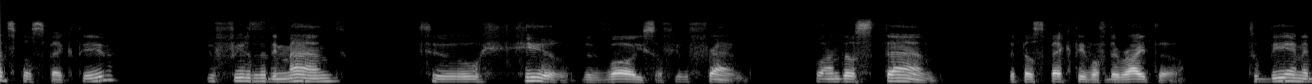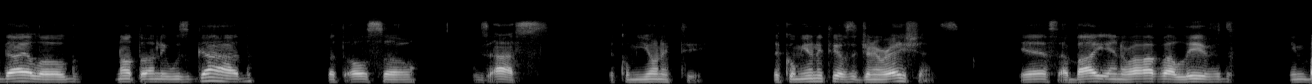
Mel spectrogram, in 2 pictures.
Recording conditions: video call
